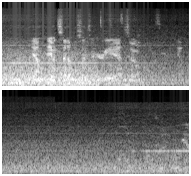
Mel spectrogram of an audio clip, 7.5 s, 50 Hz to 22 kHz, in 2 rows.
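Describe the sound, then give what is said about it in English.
A steady, loud low roar of engine drone inside the cabin of a Boeing 707 flying office in flight over Polish airspace near the Belarusian and Ukrainian border, with indistinct voices and clatter over it during the first few seconds before it continues alone. “So we're on board a Boeing 707 and it's not exactly a passenger plane.”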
